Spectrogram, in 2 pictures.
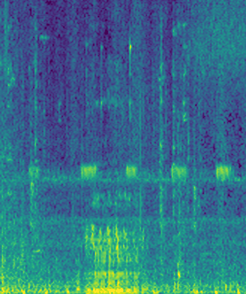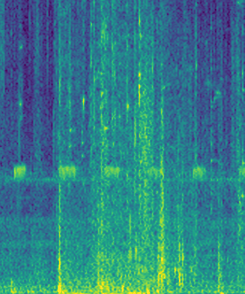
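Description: A horse's hooves thud on soft ground.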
